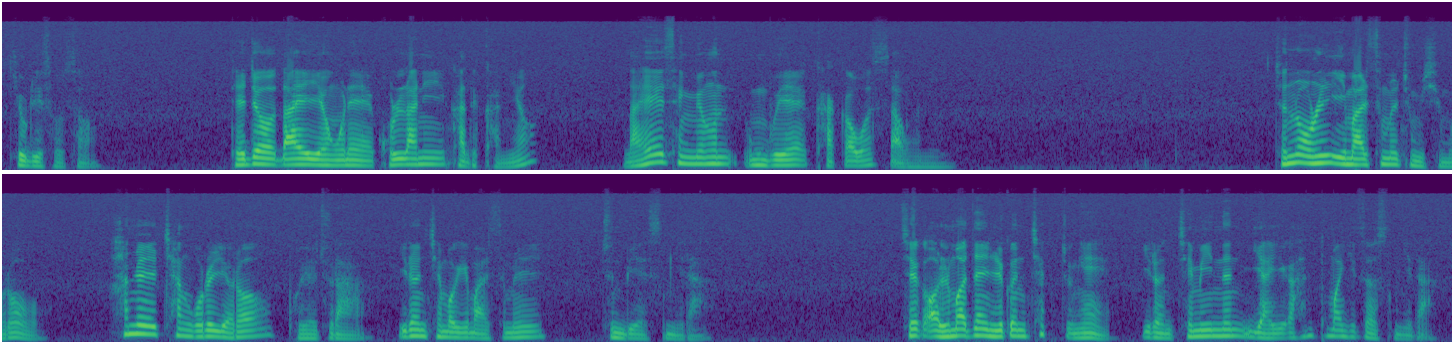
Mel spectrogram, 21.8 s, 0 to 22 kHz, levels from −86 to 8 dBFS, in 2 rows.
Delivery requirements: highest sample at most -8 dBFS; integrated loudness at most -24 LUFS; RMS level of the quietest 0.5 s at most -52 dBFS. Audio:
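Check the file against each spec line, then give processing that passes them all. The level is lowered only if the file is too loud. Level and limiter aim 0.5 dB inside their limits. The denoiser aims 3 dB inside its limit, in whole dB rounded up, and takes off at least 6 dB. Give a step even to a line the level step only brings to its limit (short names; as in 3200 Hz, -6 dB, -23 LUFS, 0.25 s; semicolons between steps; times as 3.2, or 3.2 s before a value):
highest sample -4.5 dBFS: fail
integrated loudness -21.5 LUFS: fail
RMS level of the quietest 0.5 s -46 dBFS: fail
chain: denoiser 6 dB, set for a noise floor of -46 dBFS; gain -3 dB; limiter -8.5 dBFS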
